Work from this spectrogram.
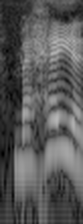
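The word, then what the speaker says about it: Mexia: there's a there's a little town in Texas called Mejia Texas and it's pretty hard to spell it spelled MEA x IA and there happened to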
